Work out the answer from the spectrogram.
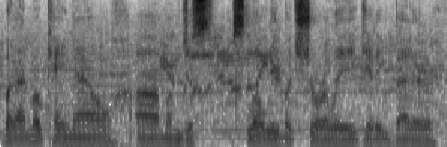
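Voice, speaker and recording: Game car engine noise runs under this commentator's fairly low, moderately paced voice as he narrates his own racing game play-by-play. Flu has left his throat sore and congested, and he gets excited when the car slides.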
